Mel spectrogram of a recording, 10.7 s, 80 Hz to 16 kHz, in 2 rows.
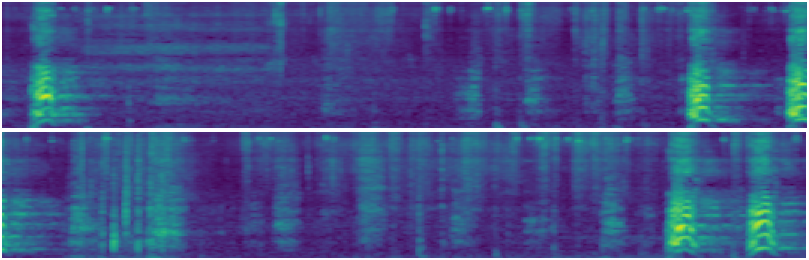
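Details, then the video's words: A nine-year-old male Doberman wanting to play barks in short sharp bursts: one bark, then a pair about four seconds later, another pair near the end, with soft scuffling and quiet huffs between. "9 years male Doberman wants to play"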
